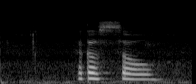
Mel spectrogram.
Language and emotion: Russian, neutral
